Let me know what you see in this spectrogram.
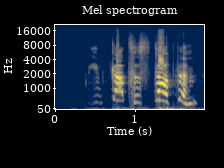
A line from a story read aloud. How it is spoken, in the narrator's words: he cried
